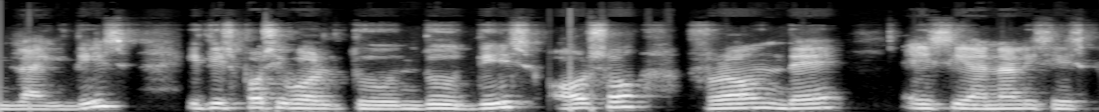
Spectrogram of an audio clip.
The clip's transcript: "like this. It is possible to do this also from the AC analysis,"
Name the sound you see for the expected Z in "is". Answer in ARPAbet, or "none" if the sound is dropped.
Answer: S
